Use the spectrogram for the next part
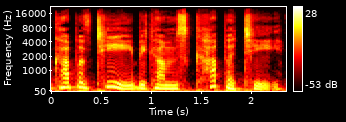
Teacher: the V in OF is often dropped before a consonant, so cup of tea becomes cuppa tea.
